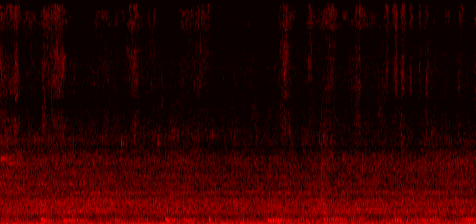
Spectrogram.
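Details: Domestic cat purring heavily while kneading a soft blanket; a continuous low vibrating rumble with faint rhythmic swells roughly every one and a half seconds, and a light tap midway.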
